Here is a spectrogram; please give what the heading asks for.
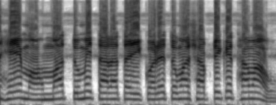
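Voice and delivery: ordinary delivery, nothing marked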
